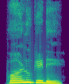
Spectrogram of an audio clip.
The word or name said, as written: ಪಲ್ಕಡಿ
